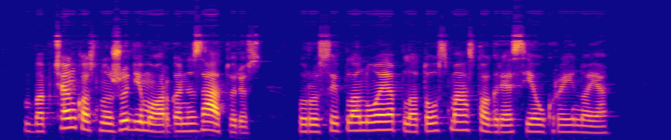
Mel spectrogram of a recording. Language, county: Lithuanian, Šiauliai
